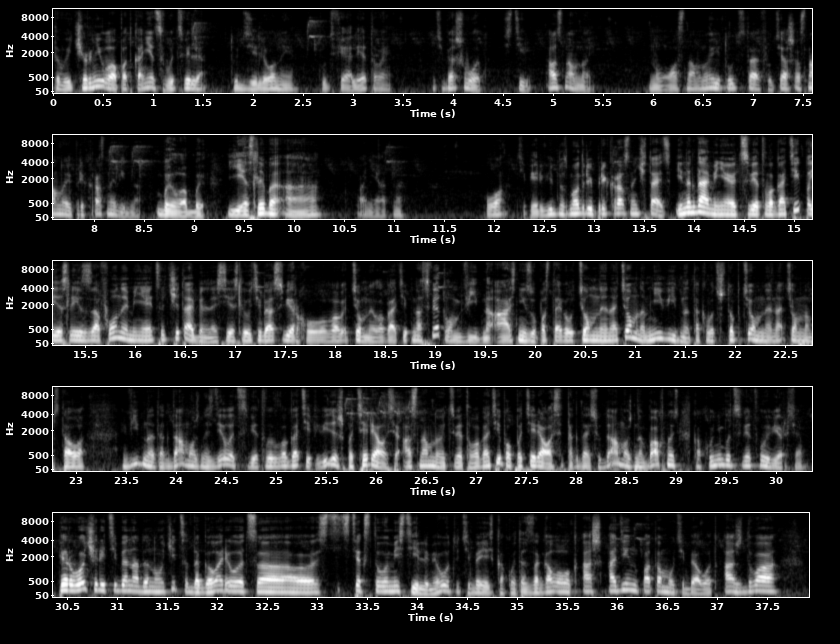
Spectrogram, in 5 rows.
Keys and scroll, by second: 3.6 alt+super+c, 29.1 super+z.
